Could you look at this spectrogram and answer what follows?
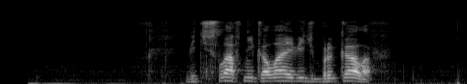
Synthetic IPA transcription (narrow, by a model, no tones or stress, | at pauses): vʲɪt͡ɕɪ̥slˠafnʲɪkɐlˠajɪvʲɪt͡ʃbɾɨkalˠəf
